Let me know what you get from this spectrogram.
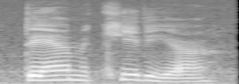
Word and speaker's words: De Amicitia: We've finished Livy and De Senectute, and now engaged with De Amicitia, pronounced Damicitia.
